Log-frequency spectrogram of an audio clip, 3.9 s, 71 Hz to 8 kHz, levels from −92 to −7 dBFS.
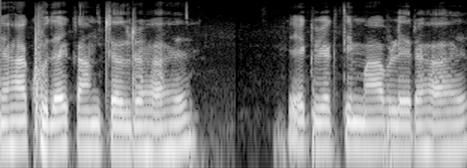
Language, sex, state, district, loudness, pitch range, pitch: Hindi, male, Jharkhand, Jamtara, -17 LUFS, 120-130 Hz, 125 Hz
